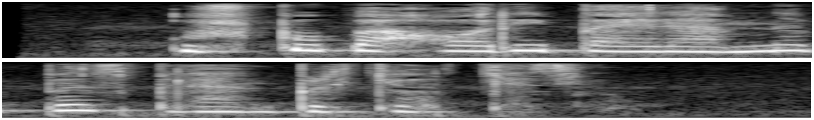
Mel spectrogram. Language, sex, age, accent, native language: Uzbek, female, 18-24, Xorazm, Uzbek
